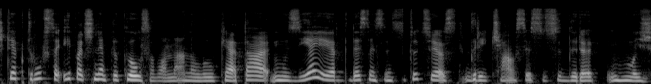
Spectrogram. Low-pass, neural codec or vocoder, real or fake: 14.4 kHz; codec, 44.1 kHz, 3.4 kbps, Pupu-Codec; fake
